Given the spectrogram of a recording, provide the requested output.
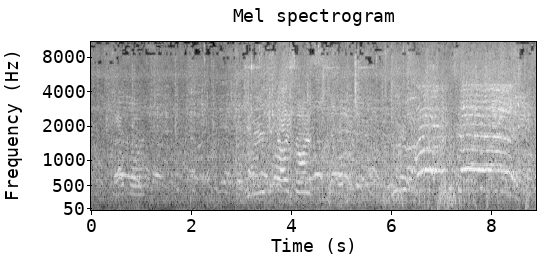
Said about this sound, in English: So now we're out by Frederick. I see a large crowd over here smashing the SUVs.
